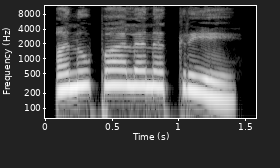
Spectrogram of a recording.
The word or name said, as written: ಅನುಪಾಲನಕ್ರಿಯ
